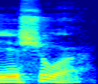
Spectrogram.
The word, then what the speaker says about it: Yeshua: a note uh and the correct way to say the word actually to say Yeshua Yeshua or Yeshua not even Jesus in English so lu the likeness of Jesus with Allah as his likeness of Adam.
